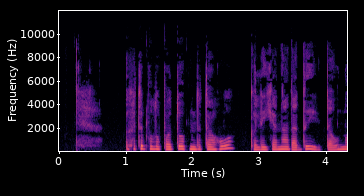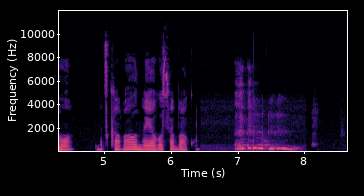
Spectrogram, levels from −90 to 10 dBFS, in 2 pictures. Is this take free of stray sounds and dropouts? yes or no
no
